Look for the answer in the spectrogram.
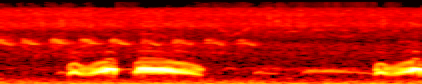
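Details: A decoy spotted dove calling live in the field gives a soft two-part coo, a brief upswept note and then a drawn-out falling one. A second phrase begins near the end, with a faint murmur between them.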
